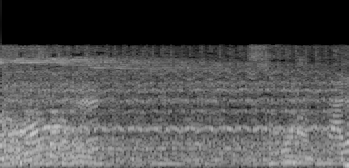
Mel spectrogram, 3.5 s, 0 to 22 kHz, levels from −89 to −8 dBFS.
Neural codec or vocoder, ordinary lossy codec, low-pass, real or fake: none; AAC, 32 kbps; 7.2 kHz; real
